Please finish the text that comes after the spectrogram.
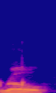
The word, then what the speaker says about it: rho: correlation coefficient but it's this guy and we pronounce it rho it looks like a script p it's the greek letter rho we use greek letters for population parameters in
